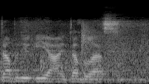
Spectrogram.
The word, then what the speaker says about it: Weiss: It's spelled W-E-I-S-S. I think it's pronounced Weiss. Edward or Eduardo or something like that.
